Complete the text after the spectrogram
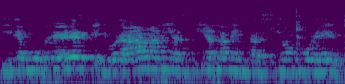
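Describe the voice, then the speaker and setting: A woman reading scripture aloud at a steady, measured pace during a sermon. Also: high-pitched. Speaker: scripture reader.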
